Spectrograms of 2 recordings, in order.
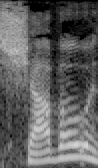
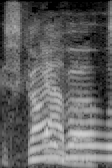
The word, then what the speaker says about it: Schiavo: It's Chavo? Is that how you say it? – Skyvo. – Skyvo? I don't know. – Skyvo, I think. – Schiavo.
